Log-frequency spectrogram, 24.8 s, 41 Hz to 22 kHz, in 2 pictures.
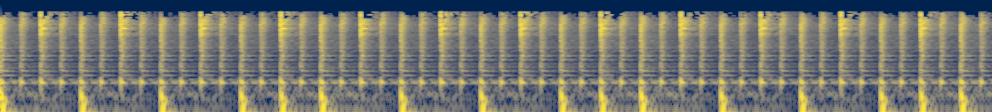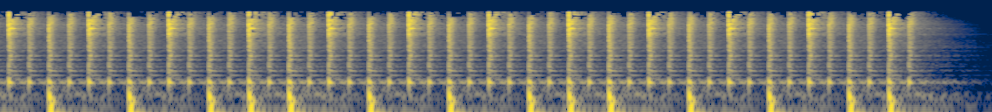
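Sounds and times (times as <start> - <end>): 
jazz rhythm: 0.0 - 23.9.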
